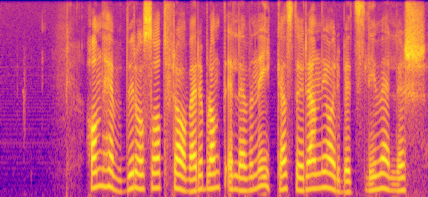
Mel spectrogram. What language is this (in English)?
Norwegian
